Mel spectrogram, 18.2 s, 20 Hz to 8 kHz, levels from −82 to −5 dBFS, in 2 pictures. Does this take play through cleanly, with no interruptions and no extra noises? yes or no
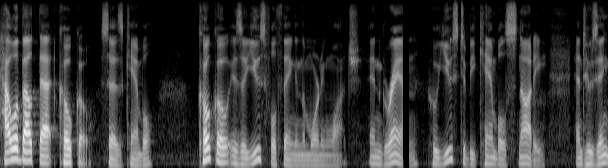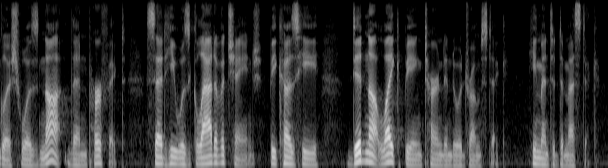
no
